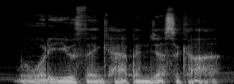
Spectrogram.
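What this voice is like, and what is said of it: Somber voice. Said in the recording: “he asked in a somber voice.”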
